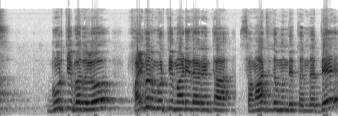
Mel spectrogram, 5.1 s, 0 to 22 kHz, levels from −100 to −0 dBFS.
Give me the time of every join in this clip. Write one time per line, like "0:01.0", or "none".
0:03.6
